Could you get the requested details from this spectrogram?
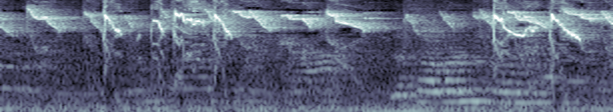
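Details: Oriental white-eye, Bustomi-style song used for luring birds: quick high twittering phrases with slurred chirps, a short dip in intensity midway, then loud trills again, with faint low background sounds.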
